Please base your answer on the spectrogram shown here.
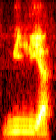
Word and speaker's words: milieu: Like milieu is a French word, so that's kind of hard to say, milieu.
